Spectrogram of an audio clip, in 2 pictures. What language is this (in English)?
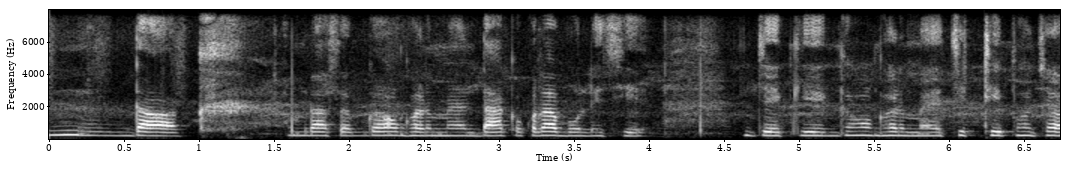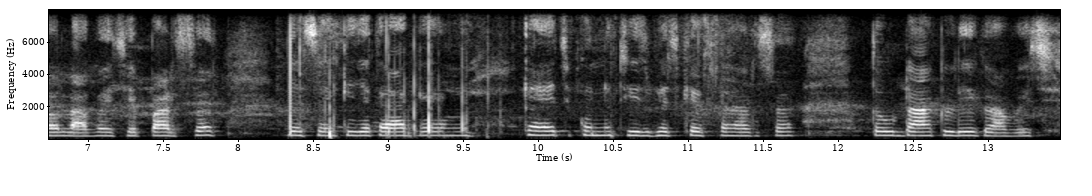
Maithili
